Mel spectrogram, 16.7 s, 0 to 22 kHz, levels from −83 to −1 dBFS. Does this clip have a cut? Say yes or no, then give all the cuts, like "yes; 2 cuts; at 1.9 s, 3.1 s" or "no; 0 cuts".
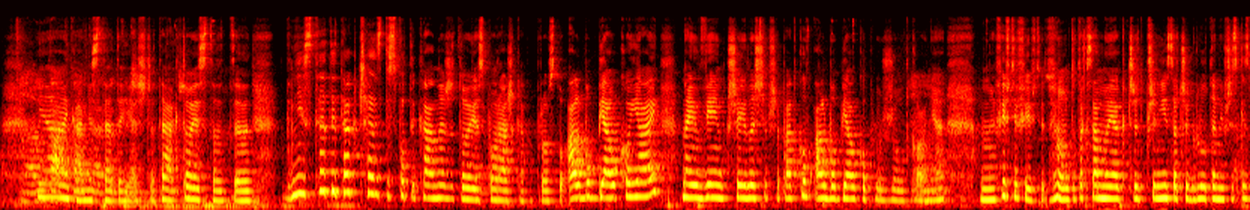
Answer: no; 0 cuts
